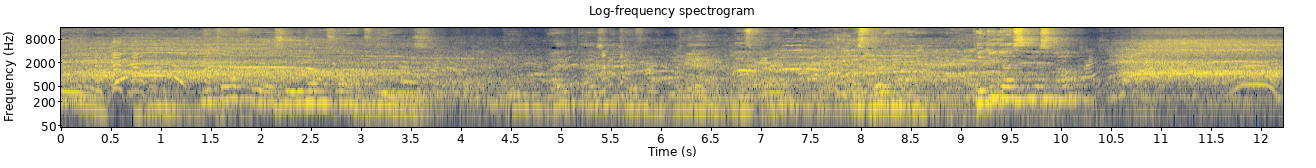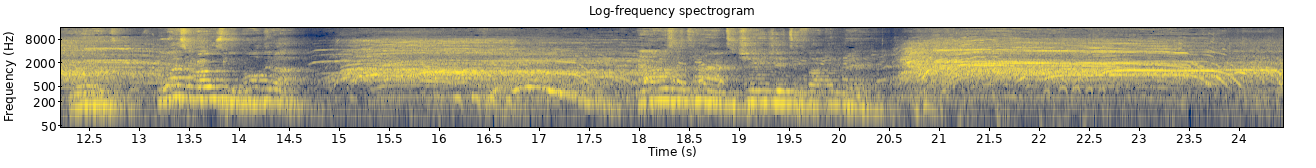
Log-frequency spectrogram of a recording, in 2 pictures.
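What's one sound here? A young man sings into a microphone over loudspeakers in a large echoing hall.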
